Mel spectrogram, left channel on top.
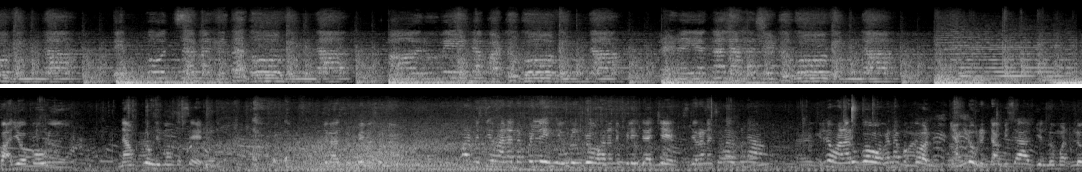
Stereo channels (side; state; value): both; different; correlation 0.00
